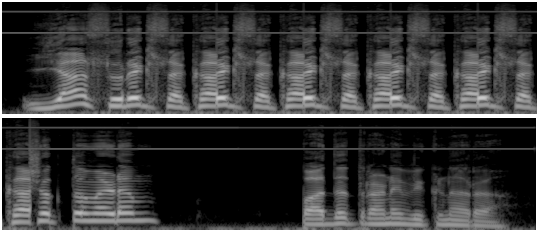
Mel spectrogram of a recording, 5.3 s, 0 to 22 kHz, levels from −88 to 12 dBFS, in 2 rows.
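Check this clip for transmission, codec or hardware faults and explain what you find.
Two faults are present: a USB whine throughout, and a broken-record loop early in the clip.

USB whine: Current drawn by the USB bus in 125-microsecond microframes is leaking into the audio path through the power or ground wiring. The result is a fixed-pitch tone at 8 kHz running under the speech for the whole clip, sitting about 25 dB below the signal. It comes across as a thin, steady high whistle that does not follow the speech.

Broken-record loop: From 1.08 s to 2.83 s, the player, encoder or stream most likely stalled and kept resending the last fragment it held. A 435 ms piece of speech repeats four times, back to back and identical each time, producing a stuttering, stuck-needle effect. The speech that should have played during those 1.7 seconds is missing.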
